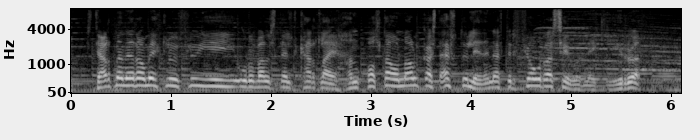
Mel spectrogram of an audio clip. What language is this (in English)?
Icelandic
